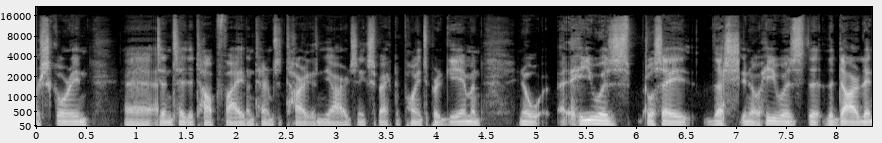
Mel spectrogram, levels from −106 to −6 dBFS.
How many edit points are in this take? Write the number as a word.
five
